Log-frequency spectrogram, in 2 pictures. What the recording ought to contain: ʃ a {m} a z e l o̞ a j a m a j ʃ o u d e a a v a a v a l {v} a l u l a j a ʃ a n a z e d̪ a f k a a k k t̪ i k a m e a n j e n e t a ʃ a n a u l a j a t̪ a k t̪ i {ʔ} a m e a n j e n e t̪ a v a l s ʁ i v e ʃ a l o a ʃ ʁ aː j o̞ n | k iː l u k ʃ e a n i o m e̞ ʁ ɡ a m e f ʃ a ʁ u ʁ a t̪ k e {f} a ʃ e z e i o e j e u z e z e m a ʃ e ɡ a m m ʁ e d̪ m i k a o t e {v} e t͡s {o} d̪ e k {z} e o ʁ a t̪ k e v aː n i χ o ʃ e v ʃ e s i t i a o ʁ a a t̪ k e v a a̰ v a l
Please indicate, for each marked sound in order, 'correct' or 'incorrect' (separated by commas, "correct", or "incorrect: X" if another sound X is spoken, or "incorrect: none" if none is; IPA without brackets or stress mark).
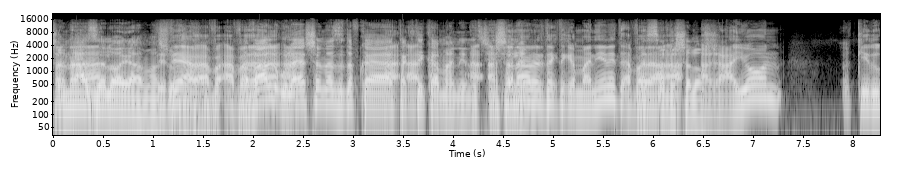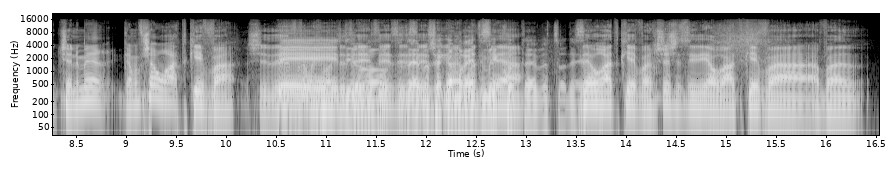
incorrect: n, correct, incorrect: k, incorrect: v, correct, correct, correct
